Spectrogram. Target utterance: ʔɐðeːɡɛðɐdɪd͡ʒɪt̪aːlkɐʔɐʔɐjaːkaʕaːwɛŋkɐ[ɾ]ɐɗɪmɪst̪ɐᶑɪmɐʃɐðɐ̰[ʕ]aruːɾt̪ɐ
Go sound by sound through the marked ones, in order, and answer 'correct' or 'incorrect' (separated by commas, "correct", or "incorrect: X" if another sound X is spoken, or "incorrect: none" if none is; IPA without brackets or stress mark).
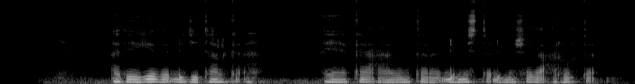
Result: correct, correct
